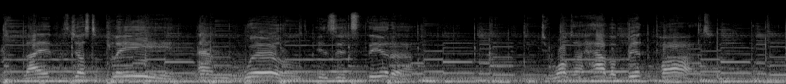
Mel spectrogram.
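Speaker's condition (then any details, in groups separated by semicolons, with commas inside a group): No condition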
